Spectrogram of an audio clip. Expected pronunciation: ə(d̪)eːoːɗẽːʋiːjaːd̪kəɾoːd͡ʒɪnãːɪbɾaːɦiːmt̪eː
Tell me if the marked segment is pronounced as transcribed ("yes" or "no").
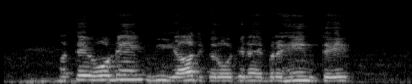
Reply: no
